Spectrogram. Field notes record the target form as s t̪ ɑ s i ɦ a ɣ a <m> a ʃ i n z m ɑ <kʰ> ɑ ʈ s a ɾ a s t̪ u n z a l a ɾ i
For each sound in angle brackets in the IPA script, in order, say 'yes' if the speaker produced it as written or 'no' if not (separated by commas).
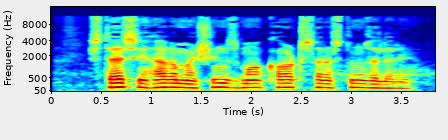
yes, yes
